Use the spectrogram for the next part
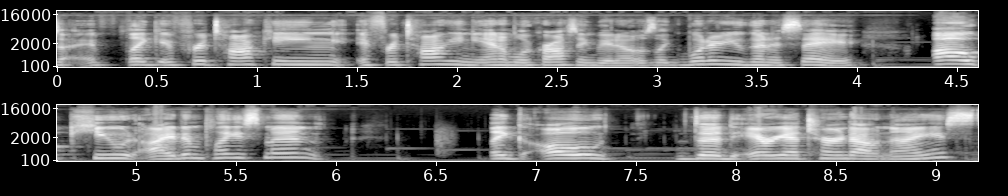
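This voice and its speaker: A young woman chats casually on a live stream at a mid-range pitch, reading viewers' messages aloud and answering them. Her talk is loose and full of "like" and "um". Soft music plays faintly underneath. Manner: frequent fillers like "like" and "um". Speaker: streamer chatting with her chat.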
